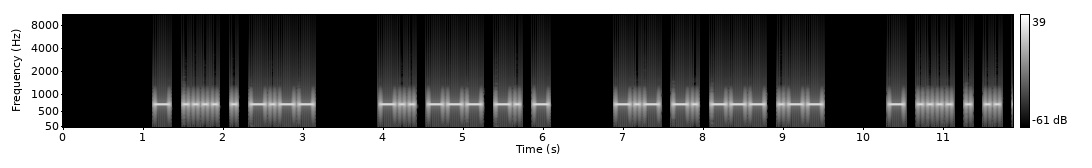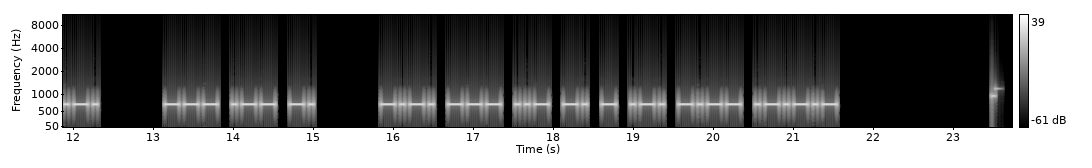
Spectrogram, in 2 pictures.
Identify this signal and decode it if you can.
Morse code, heard as a keyed tone, about 20 wpm, 700 Hz. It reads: THEY DONT KNOW THEIR OWN COUNTRY.
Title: 2x Word-Spacing - Sentences from Top 300 Words - 20wpm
